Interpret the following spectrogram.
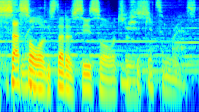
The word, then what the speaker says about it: Cecil: Did I just assume it was pronounced Idolon and not Idolan? She also says Ceil instead of Cecil, which is You should get some rest.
